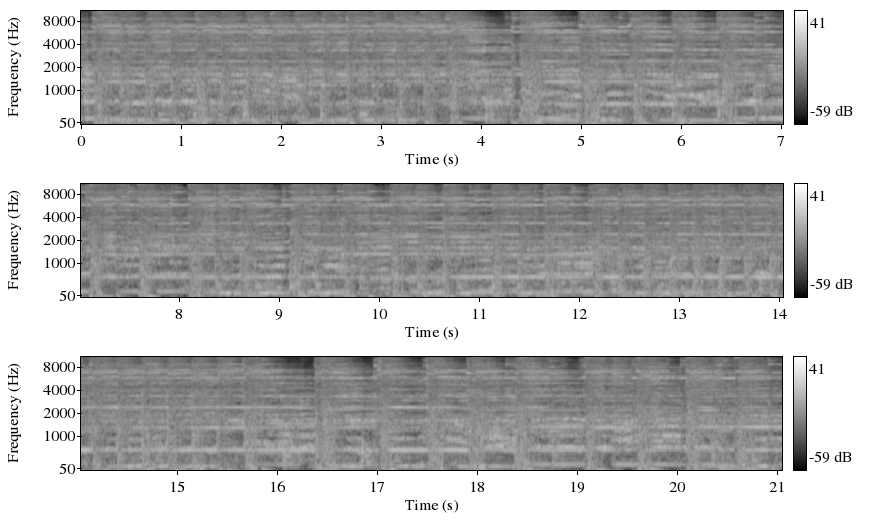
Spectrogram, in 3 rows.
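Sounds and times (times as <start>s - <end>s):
hand cymbals clashing: 0.0s - 21.0s
pulsing drum beat: 0.0s - 21.0s.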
